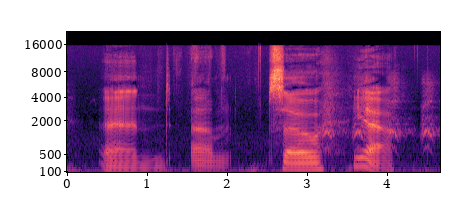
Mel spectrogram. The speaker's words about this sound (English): And that bird won't be quiet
